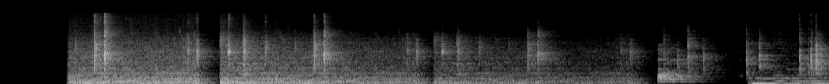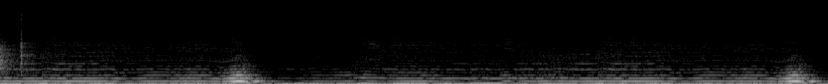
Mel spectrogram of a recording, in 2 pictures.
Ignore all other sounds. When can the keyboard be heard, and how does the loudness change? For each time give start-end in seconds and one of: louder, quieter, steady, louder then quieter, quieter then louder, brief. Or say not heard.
0.7-8.6 quieter.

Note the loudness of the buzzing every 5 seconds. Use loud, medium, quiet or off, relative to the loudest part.
off, medium, loud, loud.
